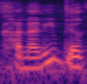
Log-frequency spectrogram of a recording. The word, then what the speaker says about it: Kanani: And with us today to talk about this wondrous growth is logistics specialist Kanani. Is that how you pronounce it?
